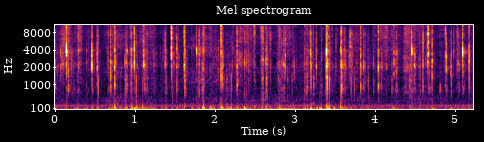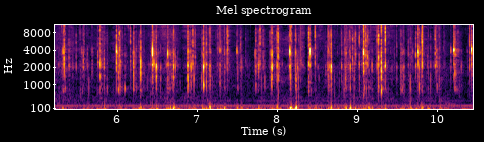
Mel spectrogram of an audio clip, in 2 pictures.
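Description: Fingertips rapidly tap the buttons of a white and black hollow plastic PS5-style gamepad. The result is a fast, dense stream of short, dry plastic clicks with bright edges, over a steady low hum.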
